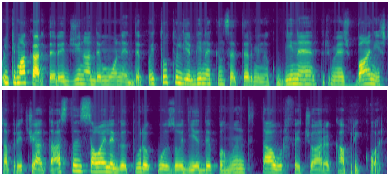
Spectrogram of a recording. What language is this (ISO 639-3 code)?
ron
